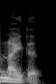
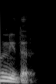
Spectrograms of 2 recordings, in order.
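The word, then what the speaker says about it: neither: तो ये आपके चॉइस के ऊपर है, आपको क्या अच्छा लगता है बोलने में, आइदर और नाइदर, आइदर और ईदर, नाइदर और नीदर।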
